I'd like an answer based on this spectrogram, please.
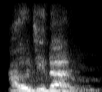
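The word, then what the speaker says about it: الجدار: যেমন এখানে আমরা দেখছি আল জিদারু। ঠিক আছে। আল জিদারু। এখানে কিন্তু আল। হ্যাঁ। আলিফ এবং লাম দুইটাই উচ্চারণ হচ্ছে।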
